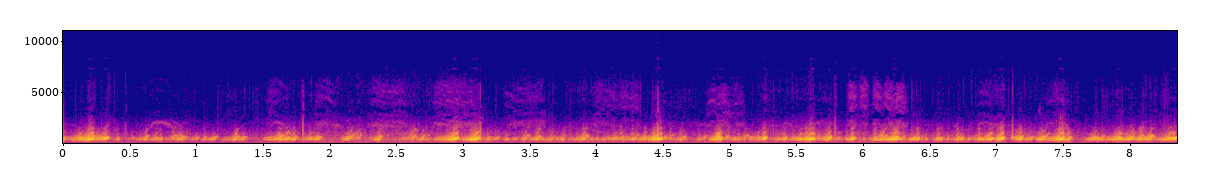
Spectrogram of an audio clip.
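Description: Moor frogs give soft, rapid bubbling calls, like air escaping underwater, repeated without pause.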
